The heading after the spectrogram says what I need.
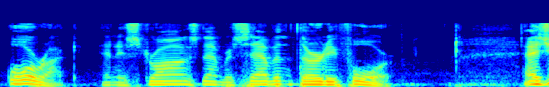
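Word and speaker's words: אֹרַח: the Hebrew word for path used here is pronounced auric and as Strong's numbering as you can see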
